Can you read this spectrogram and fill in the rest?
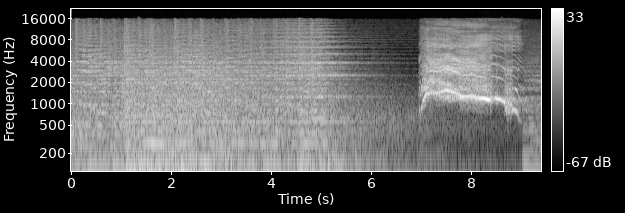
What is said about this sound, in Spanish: Cuando se apaga la luz de golpe y la habitación se queda completamente a oscuras, lo único que se escucha antes de que todos salgan corriendo es un grito.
